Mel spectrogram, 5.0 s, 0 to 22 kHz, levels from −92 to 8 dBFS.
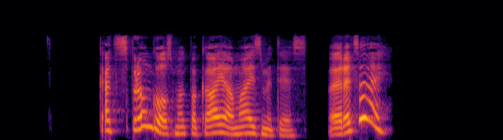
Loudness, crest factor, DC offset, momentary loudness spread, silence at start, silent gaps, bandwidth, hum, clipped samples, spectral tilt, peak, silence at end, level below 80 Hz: -19 LUFS; 20 dB; under 0.1%; 16 LU; 1 s; 3.09-3.28 s; 8 kHz; none; under 0.1%; -4 dB/octave; -2 dBFS; 1.15 s; -68 dBFS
